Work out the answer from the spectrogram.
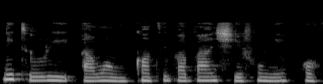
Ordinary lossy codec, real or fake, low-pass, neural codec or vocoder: none; real; 7.2 kHz; none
